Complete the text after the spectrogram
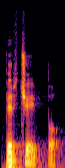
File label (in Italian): "ceppo", crespinese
